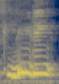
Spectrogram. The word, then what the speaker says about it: lead: किया जाता है ही लीडिंग अस वो हमारा नेतृत्व कर रहे हैं सो लीड लीड मतलब नेतृत्व करना पर एल ई ए डी इसे हम लेड भी प्रोनाउंस करते हैं लेड इसका यूज उस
